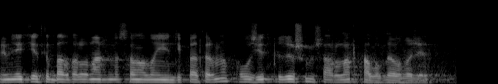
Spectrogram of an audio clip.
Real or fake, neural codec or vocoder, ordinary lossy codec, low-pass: fake; codec, 16 kHz, 2 kbps, X-Codec, HuBERT features, trained on general audio; none; 7.2 kHz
